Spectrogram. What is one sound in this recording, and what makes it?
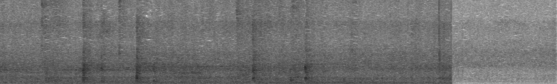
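A freight train rumbles and clatters past close by, its wheels clicking on the rails.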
